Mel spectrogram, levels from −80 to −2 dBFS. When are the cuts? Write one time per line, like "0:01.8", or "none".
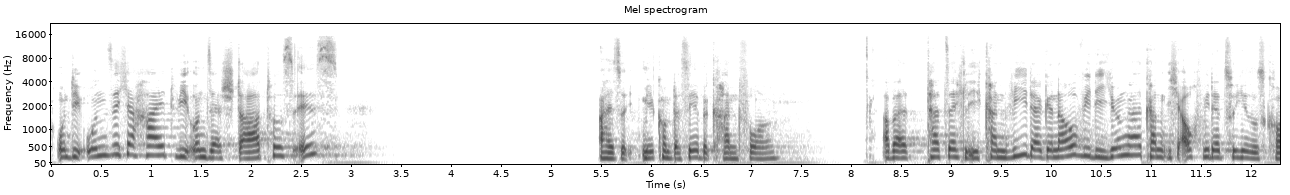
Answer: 0:08.2
0:10.9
